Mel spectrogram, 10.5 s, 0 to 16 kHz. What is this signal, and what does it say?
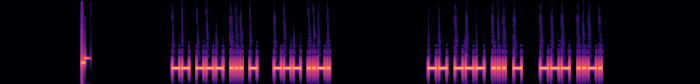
Morse code, heard as a keyed tone, about 32 wpm, 700 Hz. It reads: MOST OF MOST OF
